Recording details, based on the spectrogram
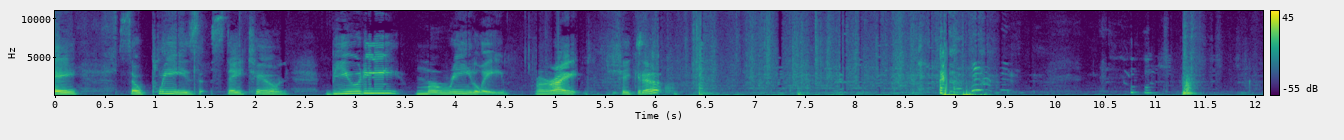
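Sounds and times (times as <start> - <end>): paper slips rattling in container: 5.9 - 9.4.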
